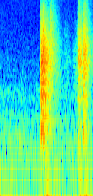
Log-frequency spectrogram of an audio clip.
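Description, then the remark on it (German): Two quick, sharp clacks about half a second apart from a dog, like its claws tapping on a hard floor, otherwise quiet, with no talking. “Wenn ihr hier was klackern hört, das ist unser Hund.”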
